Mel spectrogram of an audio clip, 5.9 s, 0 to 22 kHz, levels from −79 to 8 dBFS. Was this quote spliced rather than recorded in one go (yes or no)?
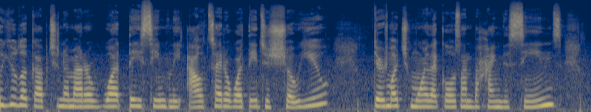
yes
